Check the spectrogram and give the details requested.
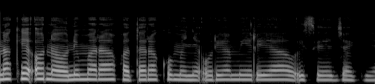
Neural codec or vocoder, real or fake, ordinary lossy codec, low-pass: none; real; none; none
